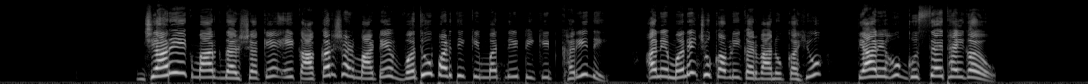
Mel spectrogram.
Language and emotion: Gujarati, angry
